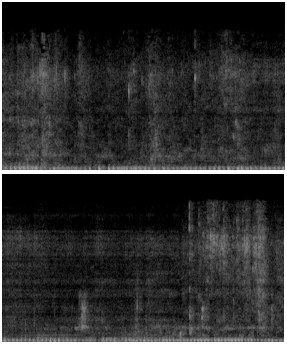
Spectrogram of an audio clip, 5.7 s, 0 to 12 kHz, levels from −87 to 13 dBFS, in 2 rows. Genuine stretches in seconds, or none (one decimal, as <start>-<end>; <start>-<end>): 0.0-2.5; 4.6-5.7

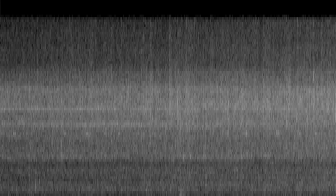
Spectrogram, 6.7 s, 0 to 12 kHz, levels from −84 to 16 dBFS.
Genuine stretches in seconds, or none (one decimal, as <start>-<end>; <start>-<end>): 0.0-4.0; 5.8-6.7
